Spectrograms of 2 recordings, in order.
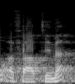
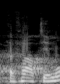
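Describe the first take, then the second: First: The name ends in an 'a' vowel. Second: The name ends in a 'u' vowel. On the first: "والنصب" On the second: "بالضم"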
